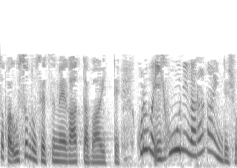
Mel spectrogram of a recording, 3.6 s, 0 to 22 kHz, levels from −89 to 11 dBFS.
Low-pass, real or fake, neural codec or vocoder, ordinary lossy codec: 7.2 kHz; real; none; MP3, 24 kbps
